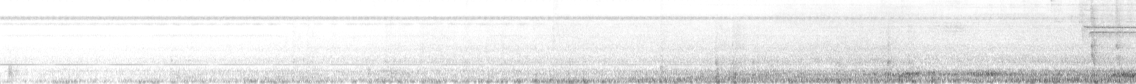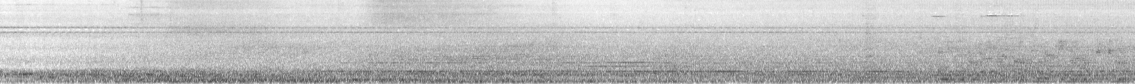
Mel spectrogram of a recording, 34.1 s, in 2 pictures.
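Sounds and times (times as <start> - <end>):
train running-gear rumble: 8.0 - 34.0
high brake squeal: 16.2 - 34.0.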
